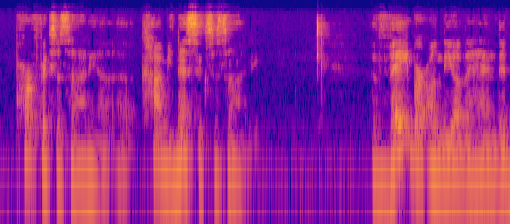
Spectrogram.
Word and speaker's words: Weber: early theorists is max weber i know his name seems like it's pronounced weber is actually pronounced almost like a v now weber is interested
